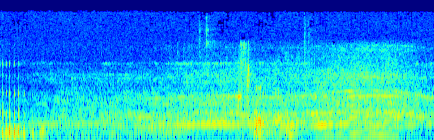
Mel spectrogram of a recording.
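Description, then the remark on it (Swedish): Leaf blowers run outside, a steady buzzing engine drone that wavers in pitch and swells slightly louder after a brief sharp clatter midway through. “Nu är de tillbaka med lövblåsarna.”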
